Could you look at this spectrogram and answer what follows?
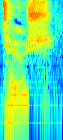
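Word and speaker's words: Tusche: I think it's pronounced Touch. T U S C H E.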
